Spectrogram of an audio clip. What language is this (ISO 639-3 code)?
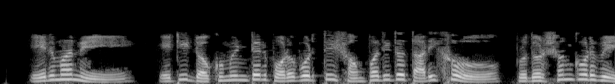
ben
